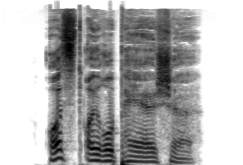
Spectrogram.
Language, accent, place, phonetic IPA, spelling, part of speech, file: German, Germany, Berlin, [ˈɔstʔɔɪ̯ʁoˌpɛːɪʃə], osteuropäische, adjective, De-osteuropäische.ogg
- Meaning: inflection of osteuropäisch: 1. strong/mixed nominative/accusative feminine singular 2. strong nominative/accusative plural 3. weak nominative all-gender singular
